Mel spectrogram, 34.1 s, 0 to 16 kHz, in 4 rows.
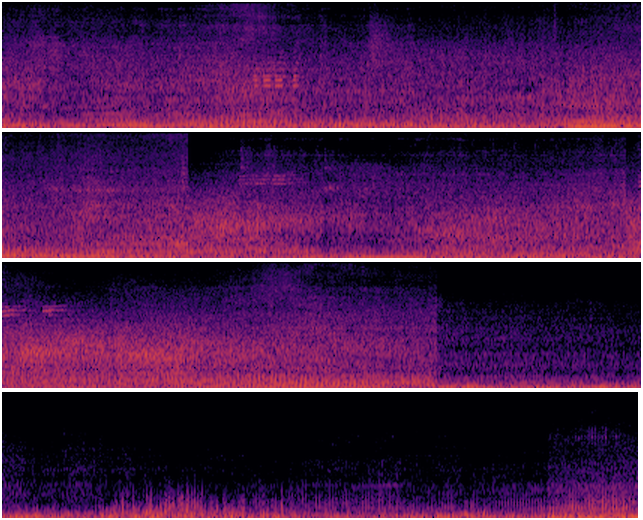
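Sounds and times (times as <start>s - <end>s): road traffic: 0.0s - 34.0s.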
